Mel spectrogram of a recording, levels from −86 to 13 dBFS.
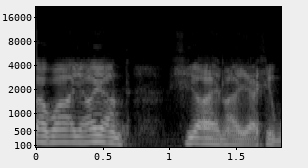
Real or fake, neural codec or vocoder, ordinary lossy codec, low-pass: real; none; none; none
